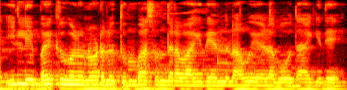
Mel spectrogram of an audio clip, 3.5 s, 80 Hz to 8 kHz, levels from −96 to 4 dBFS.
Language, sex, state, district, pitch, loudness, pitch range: Kannada, male, Karnataka, Koppal, 125 Hz, -14 LUFS, 115-130 Hz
